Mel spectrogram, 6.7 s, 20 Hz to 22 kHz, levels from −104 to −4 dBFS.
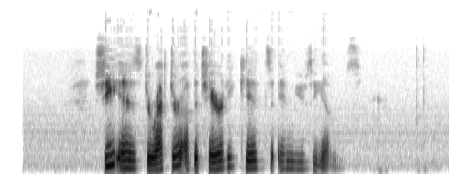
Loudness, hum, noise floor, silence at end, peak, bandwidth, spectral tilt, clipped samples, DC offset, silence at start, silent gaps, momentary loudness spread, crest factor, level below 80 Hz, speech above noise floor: -16 LUFS; none; -71 dBFS; 1.8 s; -2 dBFS; 7 kHz; -8 dB/octave; under 0.1%; under 0.1%; 1.6 s; none; 16 LU; 16 dB; -58 dBFS; 55 dB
